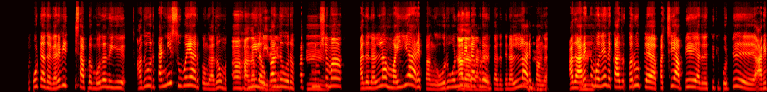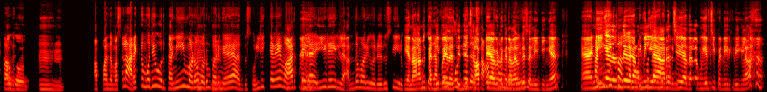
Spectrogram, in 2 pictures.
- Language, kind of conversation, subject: Tamil, podcast, நீங்கள் மீண்டும் மீண்டும் செய்வது எந்த குடும்ப சமையல் குறிப்பா?
- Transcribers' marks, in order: distorted speech; other background noise; static; mechanical hum; laugh; laughing while speaking: "இருக்குறீங்களா?"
